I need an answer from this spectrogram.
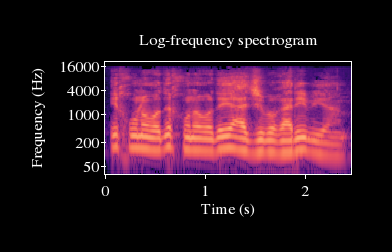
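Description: A man's voice: mid-range voice, warm tone. A male cleric giving a sermon. He poses rhetorical questions and stretches out key phrases for emphasis.

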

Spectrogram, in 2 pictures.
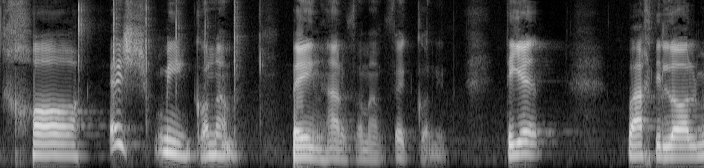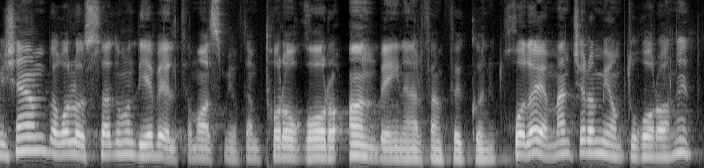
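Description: Impassioned male preacher, fairly high voice. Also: animated. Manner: impassioned, pleading, swings between hushed and raised. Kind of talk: sermon.

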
